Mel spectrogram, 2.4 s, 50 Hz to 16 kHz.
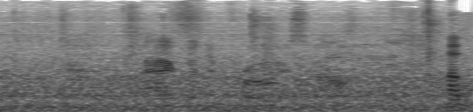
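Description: Steady low rumble of an Airbus A350 airliner cabin in flight, with faint voices in the background.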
